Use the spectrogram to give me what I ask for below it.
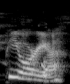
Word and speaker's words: Peoria: Peoria.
